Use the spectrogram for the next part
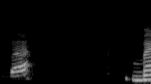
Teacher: Jadi hampir baik nam ustazah ba huruf ba ba di bibir ee dua bibir bertemunya dua bibir atas dan bawah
